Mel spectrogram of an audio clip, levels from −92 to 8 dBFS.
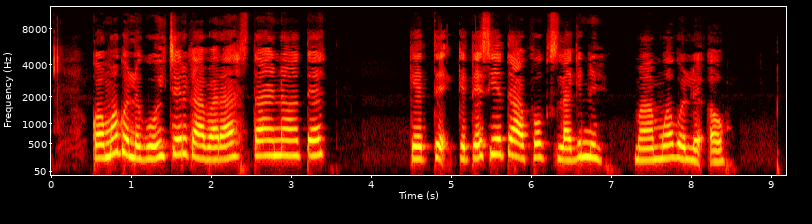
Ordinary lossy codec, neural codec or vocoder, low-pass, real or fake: AAC, 32 kbps; none; 10.8 kHz; real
